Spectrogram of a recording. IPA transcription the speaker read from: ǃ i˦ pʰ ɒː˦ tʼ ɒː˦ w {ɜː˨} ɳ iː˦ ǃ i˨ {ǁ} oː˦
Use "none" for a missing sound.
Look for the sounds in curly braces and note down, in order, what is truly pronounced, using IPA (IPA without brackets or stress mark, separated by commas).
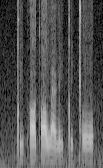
æː˨, ǁ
